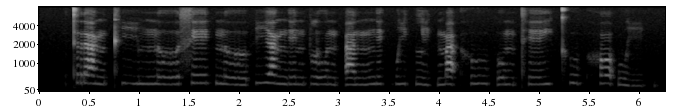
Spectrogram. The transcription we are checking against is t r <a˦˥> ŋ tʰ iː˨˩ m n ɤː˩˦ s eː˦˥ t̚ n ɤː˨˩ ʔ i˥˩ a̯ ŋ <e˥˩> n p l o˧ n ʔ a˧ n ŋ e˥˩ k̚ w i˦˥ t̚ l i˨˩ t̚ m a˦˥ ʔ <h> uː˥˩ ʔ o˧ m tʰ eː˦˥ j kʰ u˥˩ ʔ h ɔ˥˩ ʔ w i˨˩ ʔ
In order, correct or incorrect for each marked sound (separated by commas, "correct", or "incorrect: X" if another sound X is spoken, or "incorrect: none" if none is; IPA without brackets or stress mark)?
incorrect: a˨˩, incorrect: e˧, correct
